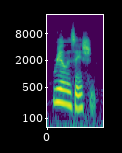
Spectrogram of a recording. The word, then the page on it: realization: American English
